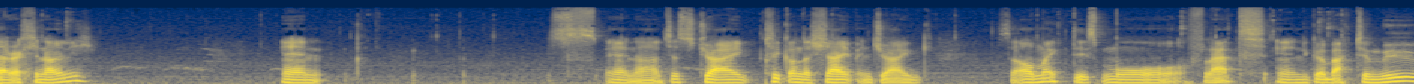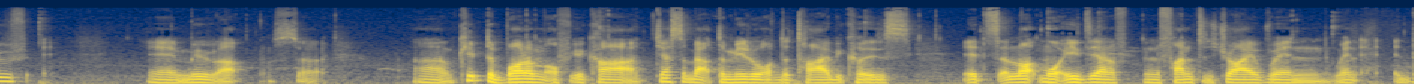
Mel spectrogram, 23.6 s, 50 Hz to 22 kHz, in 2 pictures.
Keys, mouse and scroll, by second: 18.9-21.9 drag, 22.9-23.5 drag.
